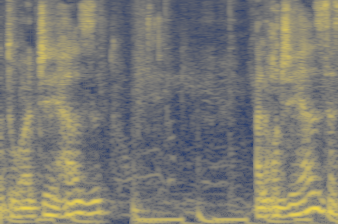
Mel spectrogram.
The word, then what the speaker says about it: Jay Haze: C'est Jehaz qui répond.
